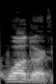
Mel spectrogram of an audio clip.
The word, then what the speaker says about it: Waldorf: at the Waldorf. Am I saying that right? Because I only been there once. – Yeah, the Waldorf, yep.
